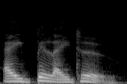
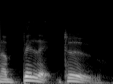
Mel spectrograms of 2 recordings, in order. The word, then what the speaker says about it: billet-doux: very literary and therefore as it comes from French it's pure French I think you probably should use the um French pronunciation although you may find many people saying a b a do or even a Billet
